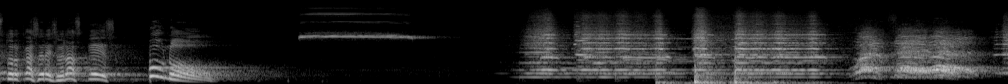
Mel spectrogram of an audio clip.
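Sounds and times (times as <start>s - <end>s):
panpipes sustained tones: 5.0s - 8.6s
group of voices shouting: 8.5s - 9.9s.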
